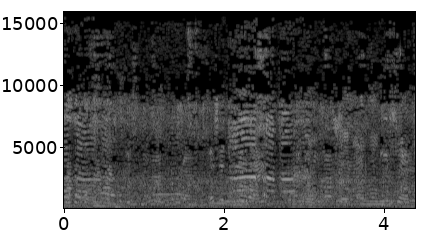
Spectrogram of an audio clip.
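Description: Chatter of several people talking over one another, adults' and children's voices mixed together.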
